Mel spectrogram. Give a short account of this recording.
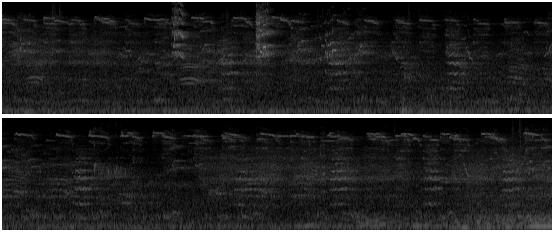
Crows and pigeons feeding and flocking around the Waterloo Housing Estate, recorded with a Zoom pro mic.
